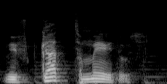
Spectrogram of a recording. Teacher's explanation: It has already been mentioned, so the information it conveys is given by Adi and Budi. The tonic is therefore shifted away from the last lexical item, tomatoes, into the word got. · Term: given information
